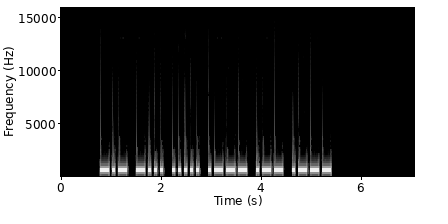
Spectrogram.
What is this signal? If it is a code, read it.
Morse code, heard as a keyed tone, about 20 wpm, 700 Hz. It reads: KB5JWJ
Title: USA Call Signs - 6 Characters - Repeated 2x - 20wpm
